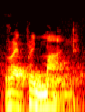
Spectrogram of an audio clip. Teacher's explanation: with a stress at the onset, not on the last syllable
